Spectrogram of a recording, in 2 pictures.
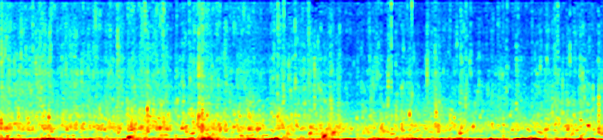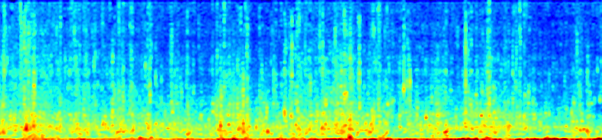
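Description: Small wind-driven waves on a lake lapping and splashing, with wind buffeting the microphone as a steady, uneven low rumble.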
